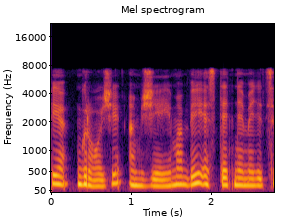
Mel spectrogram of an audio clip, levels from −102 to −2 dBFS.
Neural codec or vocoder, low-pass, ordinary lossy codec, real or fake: none; 7.2 kHz; AAC, 96 kbps; real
